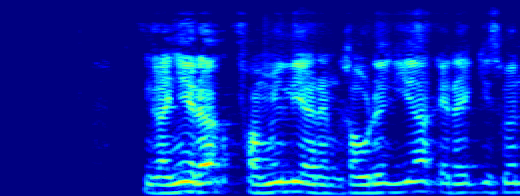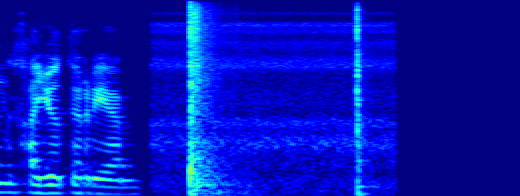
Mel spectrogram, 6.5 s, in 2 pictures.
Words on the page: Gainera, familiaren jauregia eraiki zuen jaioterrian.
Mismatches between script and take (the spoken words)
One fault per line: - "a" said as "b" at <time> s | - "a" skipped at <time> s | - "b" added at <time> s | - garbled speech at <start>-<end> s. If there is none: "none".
none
